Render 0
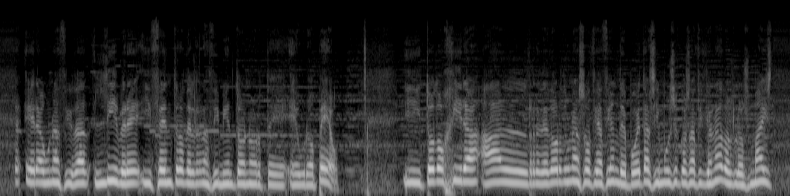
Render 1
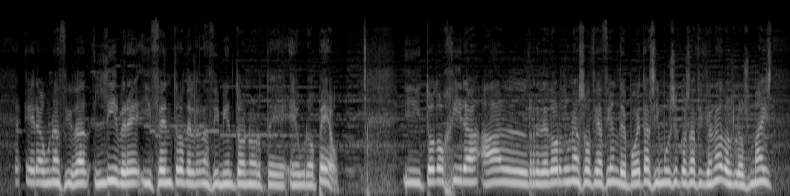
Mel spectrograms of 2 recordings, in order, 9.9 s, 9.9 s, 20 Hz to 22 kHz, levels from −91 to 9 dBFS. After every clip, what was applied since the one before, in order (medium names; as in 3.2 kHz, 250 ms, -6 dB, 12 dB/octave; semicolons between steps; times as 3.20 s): level rider gain up to 10 dB; trim -5 dB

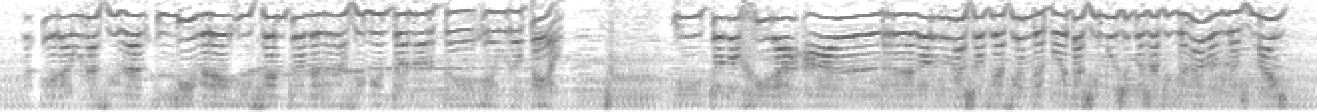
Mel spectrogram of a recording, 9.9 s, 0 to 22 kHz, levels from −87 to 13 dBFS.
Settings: spectrum inverted on a logarithmic axis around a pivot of 1.6 kHz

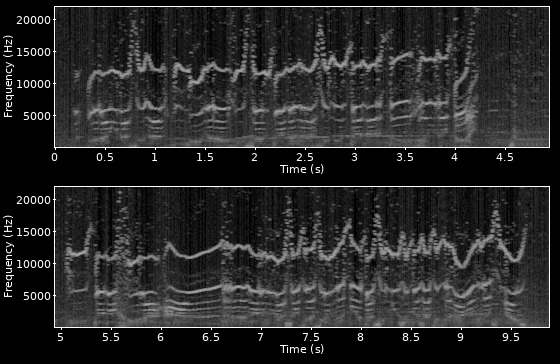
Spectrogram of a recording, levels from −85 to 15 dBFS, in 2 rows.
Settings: crackle 540 per s -38 dBFS; peak limiter -20 dBFS, peak gain reduction 10 dB; trim +2.5 dB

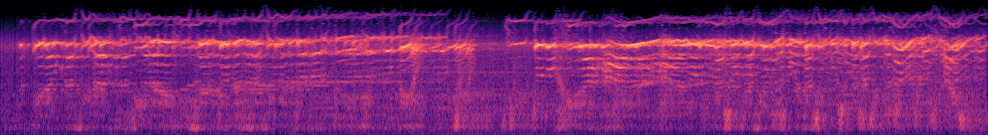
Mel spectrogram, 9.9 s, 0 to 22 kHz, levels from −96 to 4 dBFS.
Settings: resonant low-pass 5.5 kHz, resonance Q 5.1; multi-tap echo 72/156/307/471/549 ms -13/-18/-17/-10.5/-5.5 dB; trim +2 dB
